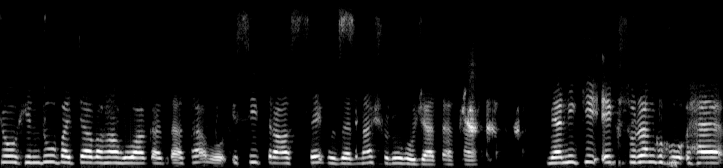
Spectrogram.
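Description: A woman's voice sits high in pitch with ordinary pitch variation. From Kashmir, Srinagar. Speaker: author and novelist. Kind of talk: interview. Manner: impassioned.

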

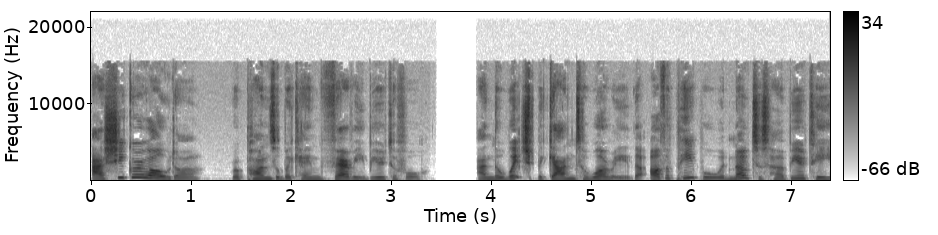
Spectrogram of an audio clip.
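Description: Over quiet surroundings, plain reading aloud

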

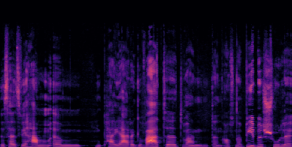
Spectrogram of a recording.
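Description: The background is silent and the recording very clean. A woman speaks at a very fast pace. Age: 30s. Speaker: pastor and mother. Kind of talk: testimony.

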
